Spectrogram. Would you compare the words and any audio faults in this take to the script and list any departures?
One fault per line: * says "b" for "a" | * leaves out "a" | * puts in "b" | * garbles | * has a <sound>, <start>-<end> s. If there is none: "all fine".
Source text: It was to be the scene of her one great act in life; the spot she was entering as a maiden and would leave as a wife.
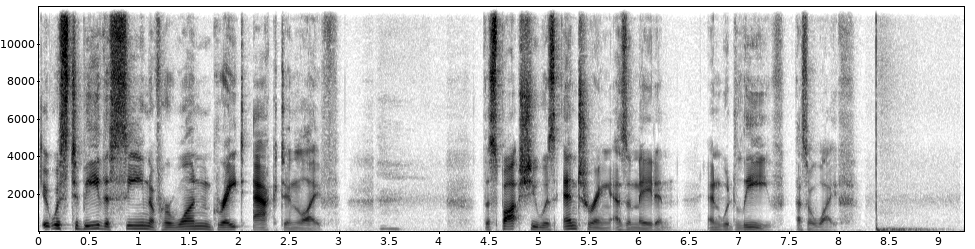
* has a sigh, 3.4-3.9 s
* has a thud, 8.3-9.2 s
